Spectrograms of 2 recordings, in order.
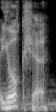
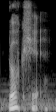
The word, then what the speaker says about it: Yorkshire: They already overpronunciate the Shire. It's not Yorkshire. Yorkshire. Yorkshire. Yorkshire. Like it's Shire. Like the fucking Hobbit Shire, you know?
